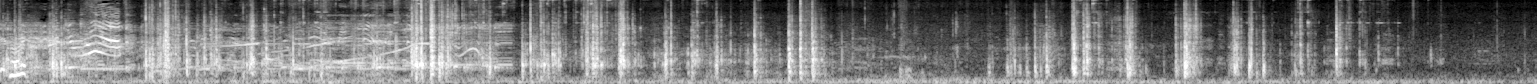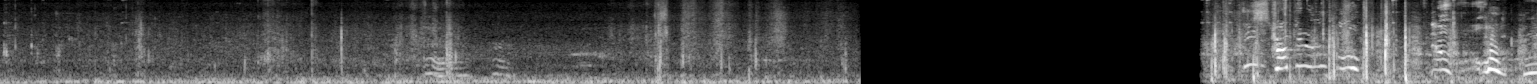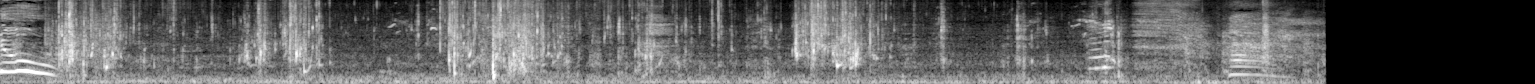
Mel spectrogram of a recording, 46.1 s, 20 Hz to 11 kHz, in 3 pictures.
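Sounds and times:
plastic toy clattering: 1.4 - 8.4
person calling out: 29.7 - 31.4
pool water splashing: 29.7 - 41.8.

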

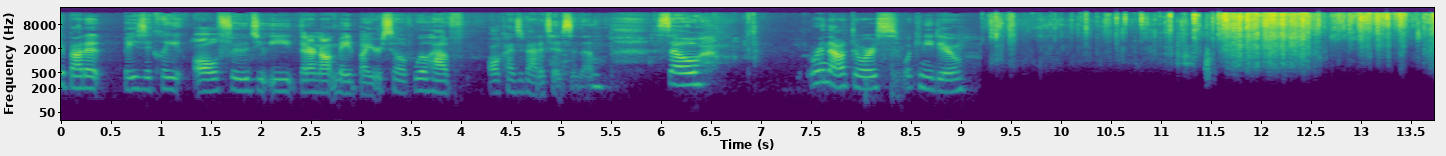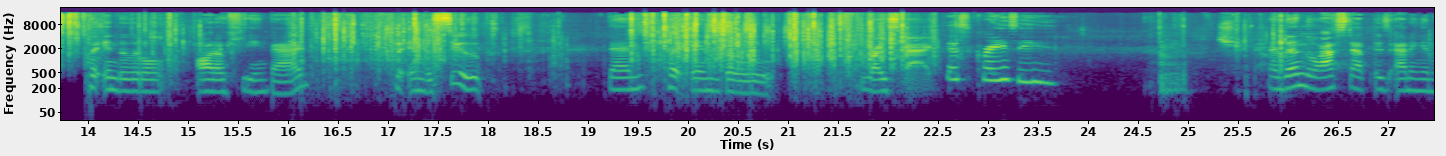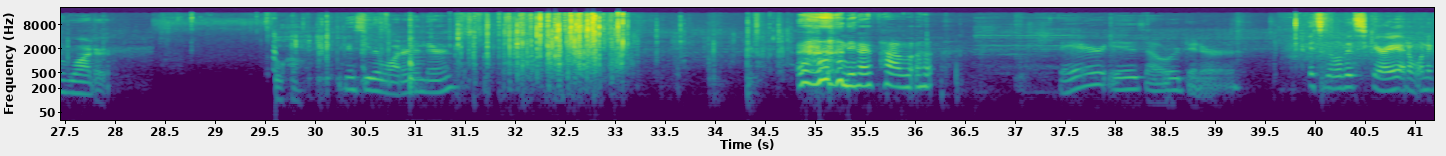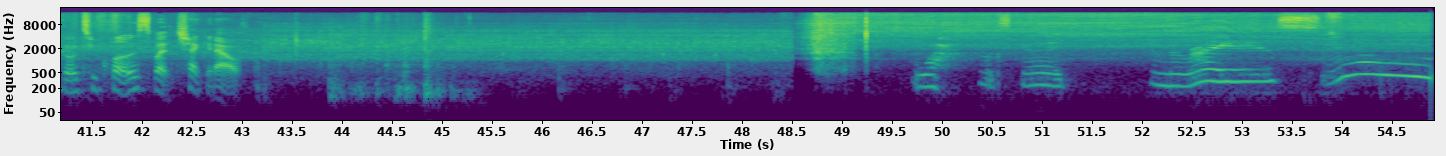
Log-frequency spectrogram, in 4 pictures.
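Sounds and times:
plastic packaging crinkling: 9.2 - 22.8, 25.5 - 26.5, 29.6 - 35.3.

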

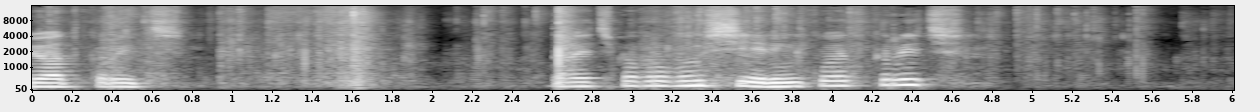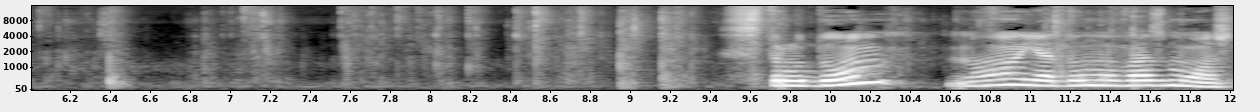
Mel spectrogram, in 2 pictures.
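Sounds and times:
plastic bag crinkling: 0.0 - 12.0.

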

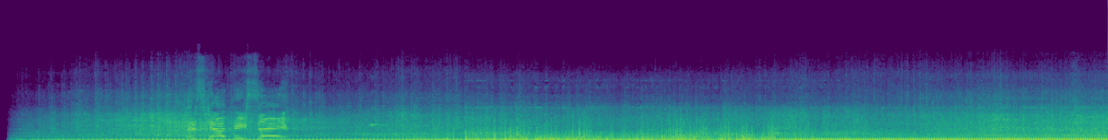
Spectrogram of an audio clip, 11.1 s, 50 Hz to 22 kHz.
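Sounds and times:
road noise: 0.1 - 11.0
man speaking: 1.9 - 3.1
motorcycle engine running: 3.0 - 11.0.

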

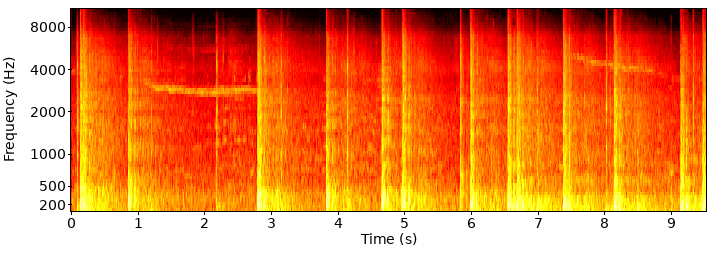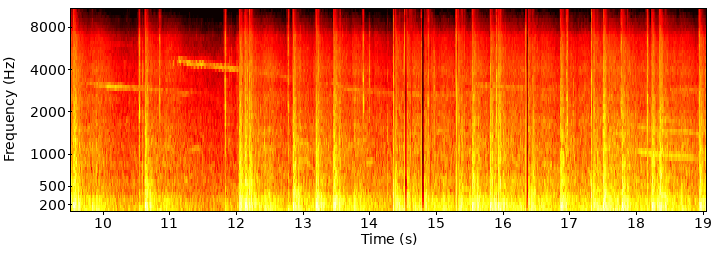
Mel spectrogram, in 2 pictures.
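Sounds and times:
fireworks bursting bangs: 0.0 - 19.0
fireworks whistles: 0.0 - 19.0.

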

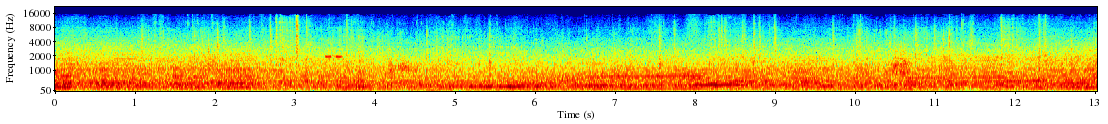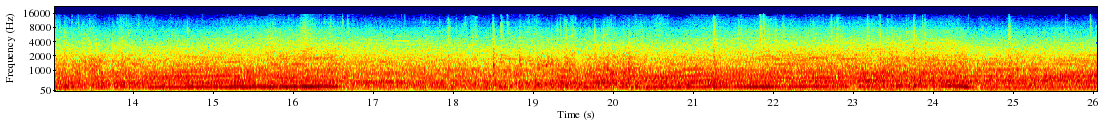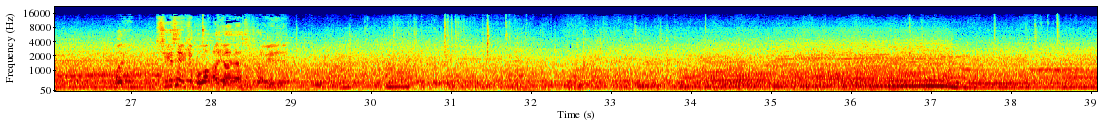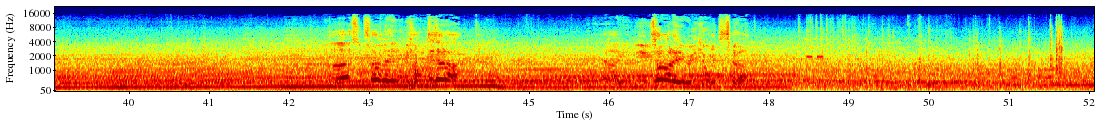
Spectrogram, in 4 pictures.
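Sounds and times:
automatic gearbox shifting: 0.0 - 52.0
car engine revving in cabin: 0.0 - 52.0.

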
